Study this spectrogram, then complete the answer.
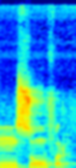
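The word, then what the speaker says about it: صفر: Jangan dibaca sufrun tapi sufr.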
